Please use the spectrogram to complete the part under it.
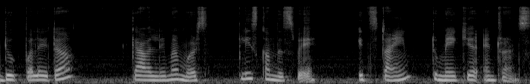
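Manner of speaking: ordinary delivery, nothing marked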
